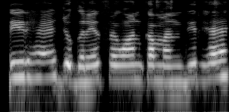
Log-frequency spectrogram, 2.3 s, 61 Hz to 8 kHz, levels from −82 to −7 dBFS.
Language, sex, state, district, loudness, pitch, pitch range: Magahi, female, Bihar, Gaya, -26 LUFS, 245 Hz, 235-265 Hz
